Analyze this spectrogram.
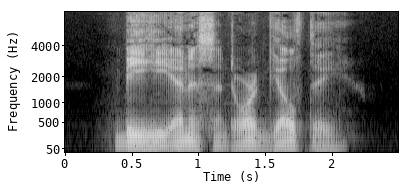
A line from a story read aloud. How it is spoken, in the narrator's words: said my friend gloomily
